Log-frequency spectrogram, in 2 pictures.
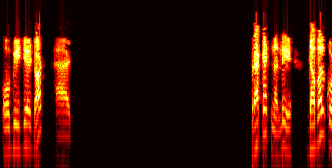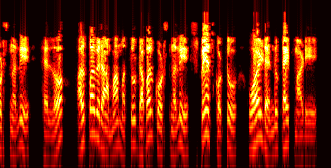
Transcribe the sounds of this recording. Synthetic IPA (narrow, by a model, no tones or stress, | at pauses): oːbiːd͡ʒeːɖɔːʈ̚ | eːʈ̚ | b̥ɾakeʈnɐlːi | ɖɐbɐlkoːʈsnɐlːi | helːoː | ɐ̰lpɐʋiɾaːmɐmɐt̪ːuɖɐbɐlkoːʈsnɐlːispeːskoʈːu | ʋɐːlɖend̪uʈɐjpmaːɽi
